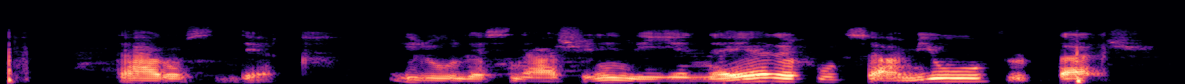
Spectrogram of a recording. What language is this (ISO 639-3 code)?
kab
